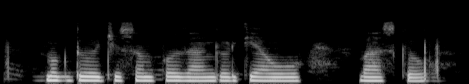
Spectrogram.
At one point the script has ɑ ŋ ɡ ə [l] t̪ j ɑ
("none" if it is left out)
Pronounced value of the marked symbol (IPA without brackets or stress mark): ɽ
